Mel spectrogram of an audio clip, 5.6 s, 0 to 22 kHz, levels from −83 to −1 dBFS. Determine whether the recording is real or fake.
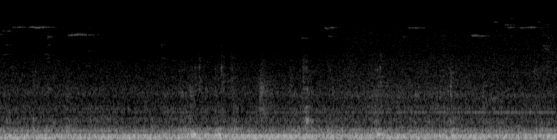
real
